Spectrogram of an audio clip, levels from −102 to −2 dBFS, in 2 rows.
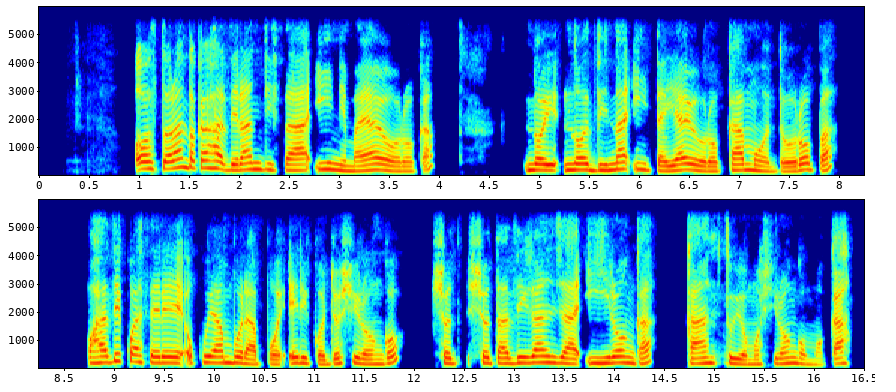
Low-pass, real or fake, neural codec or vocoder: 5.4 kHz; real; none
